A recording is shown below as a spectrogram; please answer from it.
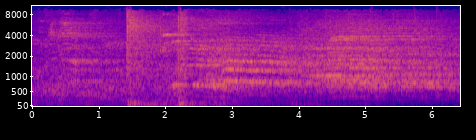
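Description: A volleyball struck twice by players' hands, about a second and a half in and again under a second later, each hit echoing in a large indoor hall, followed by players shouting.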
